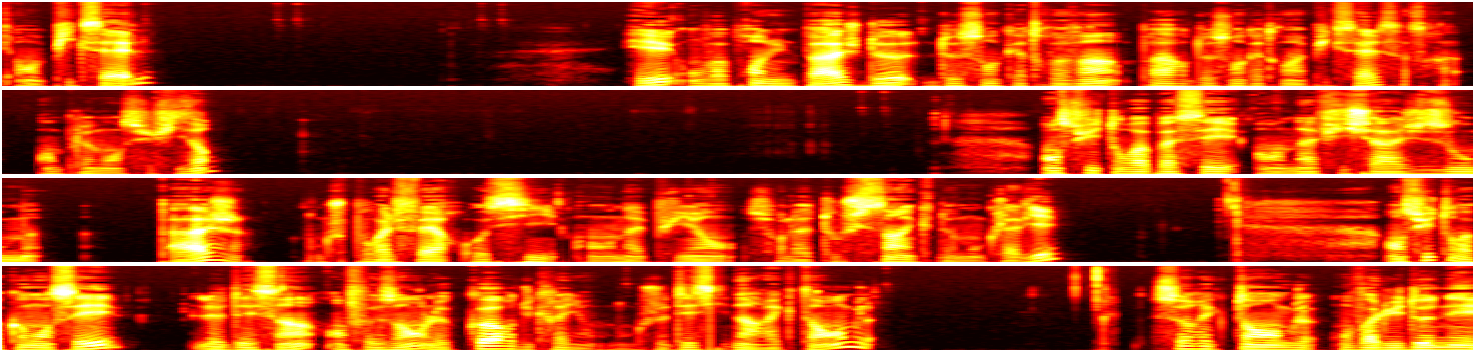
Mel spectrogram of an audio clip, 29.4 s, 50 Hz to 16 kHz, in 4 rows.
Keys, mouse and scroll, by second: 0.6 click, 1.3 click, 2.3 click, 3.3 click, 4.6 KP_2, 4.8 KP_8, 5.0 KP_0, 5.8 Tab, 6.1 KP_2, 6.3 KP_8, 6.5 KP_0, 7.9 click, 11.6 click, 13.6 click, 18.1 click, 19.4 KP_5, 23.6 click, 25.1-26.6 drag.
